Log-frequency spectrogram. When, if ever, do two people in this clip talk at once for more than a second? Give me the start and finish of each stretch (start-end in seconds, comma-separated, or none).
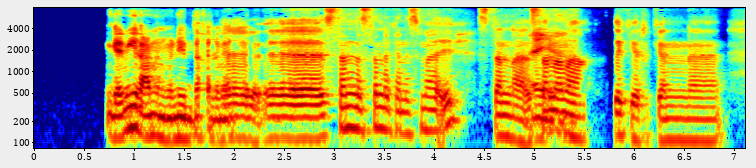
none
